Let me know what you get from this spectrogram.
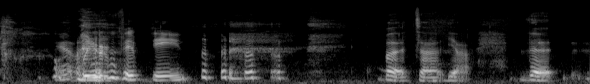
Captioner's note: laughing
